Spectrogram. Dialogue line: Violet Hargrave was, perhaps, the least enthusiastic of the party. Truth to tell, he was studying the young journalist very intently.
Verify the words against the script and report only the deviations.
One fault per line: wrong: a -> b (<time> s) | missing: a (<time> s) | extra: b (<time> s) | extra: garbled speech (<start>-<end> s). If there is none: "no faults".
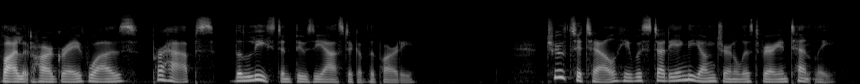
no faults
